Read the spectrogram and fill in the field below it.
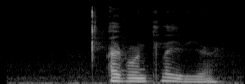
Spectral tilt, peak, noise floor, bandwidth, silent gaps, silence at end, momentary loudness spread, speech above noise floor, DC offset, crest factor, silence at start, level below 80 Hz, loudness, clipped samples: -5.5 dB/octave; -4 dBFS; -50 dBFS; 16 kHz; none; 0.05 s; 7 LU; 22 dB; under 0.1%; 26 dB; 0.2 s; -50 dBFS; -29 LUFS; under 0.1%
